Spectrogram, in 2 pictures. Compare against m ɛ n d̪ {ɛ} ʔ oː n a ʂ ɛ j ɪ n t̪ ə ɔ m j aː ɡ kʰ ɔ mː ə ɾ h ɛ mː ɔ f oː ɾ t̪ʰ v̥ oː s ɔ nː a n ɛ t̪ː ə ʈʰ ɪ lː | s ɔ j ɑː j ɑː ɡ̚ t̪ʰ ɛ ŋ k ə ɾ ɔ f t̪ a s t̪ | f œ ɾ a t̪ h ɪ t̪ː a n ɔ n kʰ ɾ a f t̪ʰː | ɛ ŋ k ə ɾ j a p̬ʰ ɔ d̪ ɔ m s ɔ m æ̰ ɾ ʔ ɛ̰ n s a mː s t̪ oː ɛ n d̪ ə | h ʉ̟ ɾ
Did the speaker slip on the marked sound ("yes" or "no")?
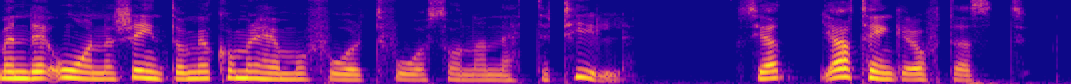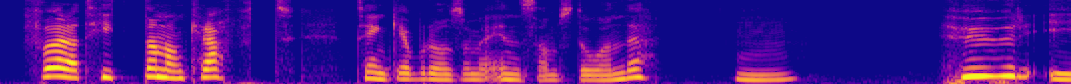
no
